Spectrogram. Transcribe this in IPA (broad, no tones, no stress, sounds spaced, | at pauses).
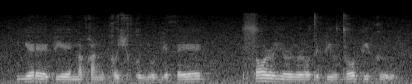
ʎ e ɾ eː pʲ eː n i q ɛ n ɯ ɡ ɤ ç o ɡ ɔ ʎ u bʲ a θ eː | s ɔ ɹ i ɹ ɯ ɹ o d ɛ pʲ u d o pʲ ɯ k ɯ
